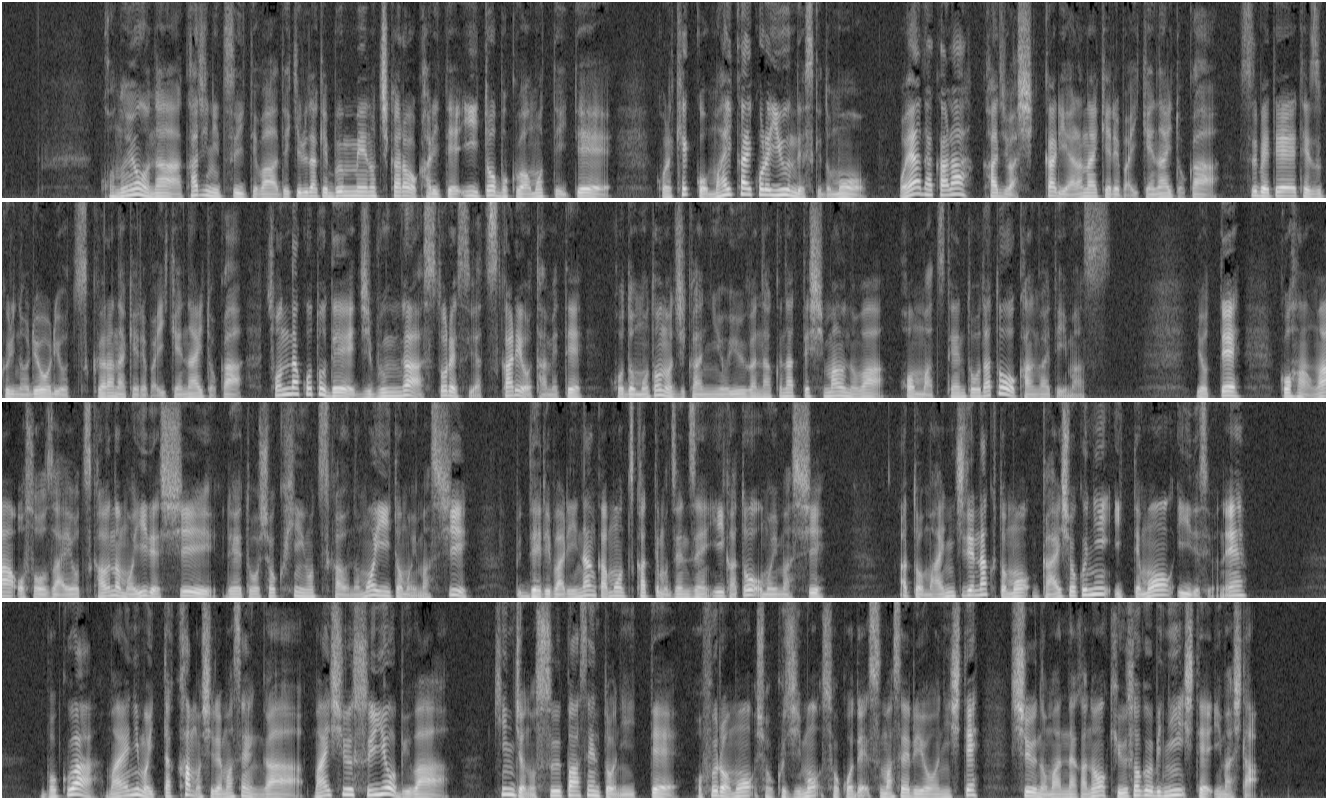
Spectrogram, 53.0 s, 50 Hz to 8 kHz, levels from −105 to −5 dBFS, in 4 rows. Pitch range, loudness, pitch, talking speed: 120-170 Hz, -29 LUFS, 135 Hz, 340 characters per minute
